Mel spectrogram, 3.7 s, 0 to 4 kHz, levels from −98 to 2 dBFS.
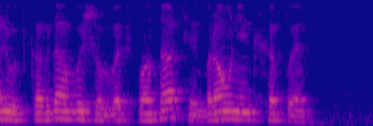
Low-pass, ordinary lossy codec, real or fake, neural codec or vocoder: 3.6 kHz; MP3, 32 kbps; real; none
